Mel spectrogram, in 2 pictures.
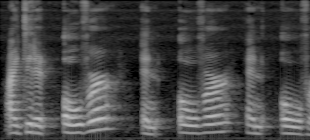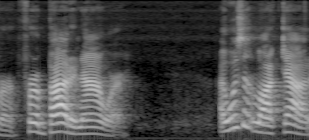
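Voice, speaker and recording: A woman reading aloud like a teacher to children, expressive and deliberate in her delivery. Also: medium pitch. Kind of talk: read-aloud with explanations and questions for children.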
